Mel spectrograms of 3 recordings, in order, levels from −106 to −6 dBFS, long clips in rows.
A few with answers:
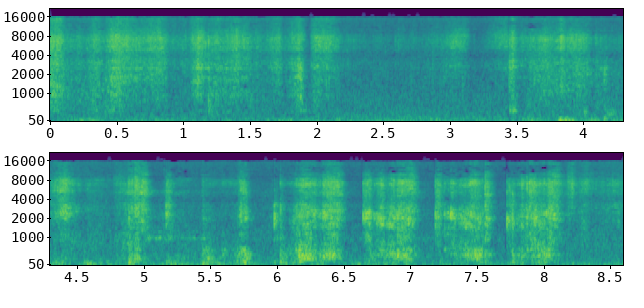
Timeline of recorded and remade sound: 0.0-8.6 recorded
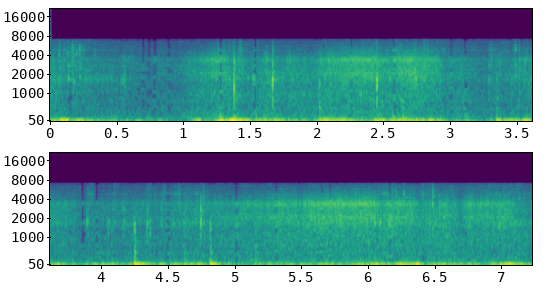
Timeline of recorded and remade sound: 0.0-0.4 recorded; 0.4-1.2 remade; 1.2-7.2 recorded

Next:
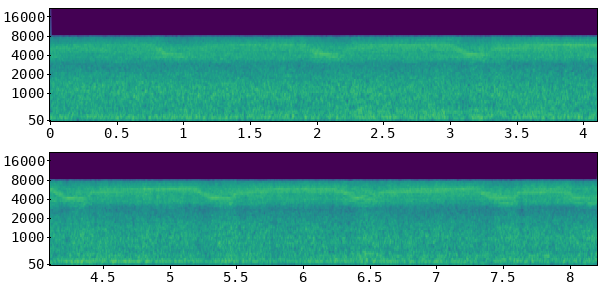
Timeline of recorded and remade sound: 0.0-3.4 recorded; 3.4-4.1 remade; 4.1-8.2 recorded

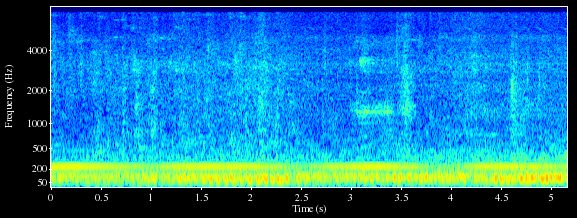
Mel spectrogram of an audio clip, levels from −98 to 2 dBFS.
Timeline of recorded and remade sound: 0.0-2.3 recorded; 2.3-3.5 remade; 3.5-4.1 recorded; 4.1-5.2 remade

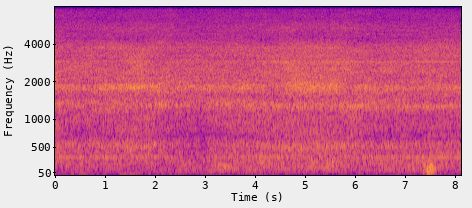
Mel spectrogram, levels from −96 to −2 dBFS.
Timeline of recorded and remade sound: 0.0-1.1 recorded; 1.1-2.2 remade; 2.2-4.4 recorded; 4.4-5.2 remade; 5.2-8.1 recorded

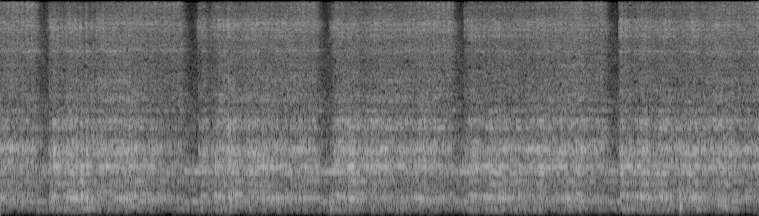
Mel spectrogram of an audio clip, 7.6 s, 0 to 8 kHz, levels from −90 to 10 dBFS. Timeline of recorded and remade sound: 0.0-7.6 recorded

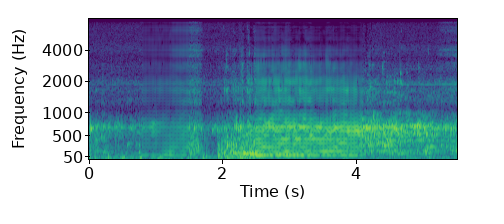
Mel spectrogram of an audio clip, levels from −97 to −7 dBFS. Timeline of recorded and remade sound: 0.0-0.8 recorded; 0.8-1.5 remade; 1.5-2.5 recorded; 2.5-4.1 remade; 4.1-5.5 recorded

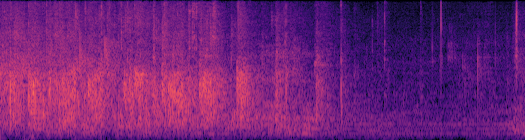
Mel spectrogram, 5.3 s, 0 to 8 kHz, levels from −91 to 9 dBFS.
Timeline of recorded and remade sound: 0.0-0.7 remade; 0.7-3.9 recorded; 3.9-5.3 remade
